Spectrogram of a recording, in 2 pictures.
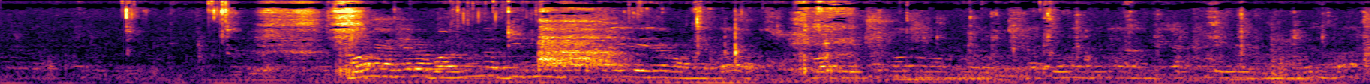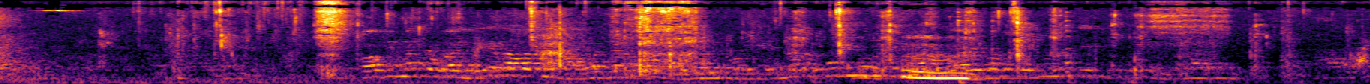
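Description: Fingers squish and mix rice on a plate.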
